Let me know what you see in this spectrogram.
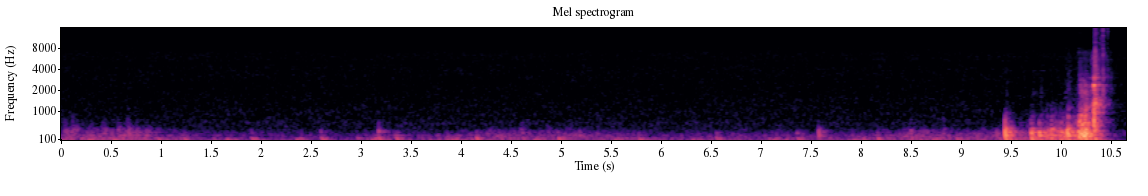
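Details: Stethoscope auscultation of muffled, quick low heart thumps after physical exertion (workload), ending in scraping noise.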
